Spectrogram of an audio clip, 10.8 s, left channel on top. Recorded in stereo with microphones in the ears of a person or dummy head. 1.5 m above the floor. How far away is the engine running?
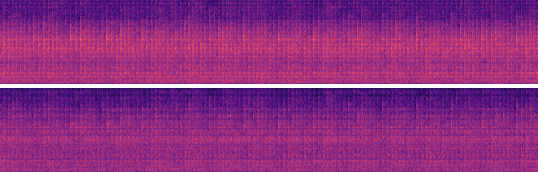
About 2 m.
